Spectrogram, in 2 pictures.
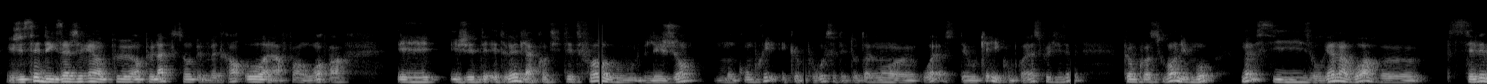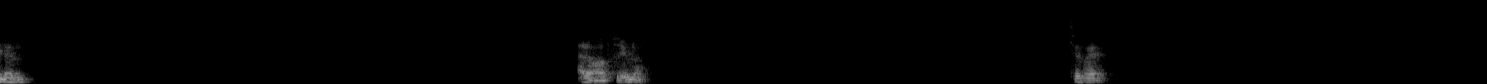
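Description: Speech running continuously is interrupted three times by a gap at a join of encoded pieces: at 5.99 to 6.02 s (about 33 ms), 8.03 to 8.06 s (27 ms) and 10.70 to 10.75 s (45 ms). Each piece was encoded on its own and butted together with the encoder's start delay and final-frame padding left in. The sound drops out and resumes exactly where it stopped. On a waveform these show as flat-line notches. On a spectrogram they are thin vertical blank stripes with slightly blurred edges.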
